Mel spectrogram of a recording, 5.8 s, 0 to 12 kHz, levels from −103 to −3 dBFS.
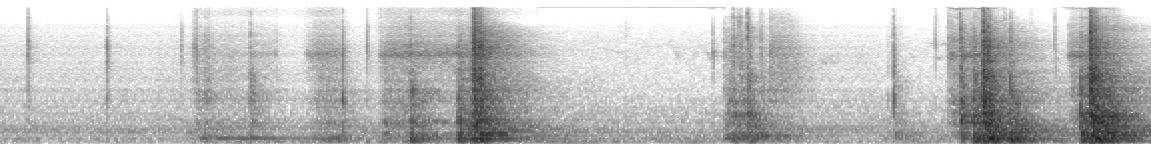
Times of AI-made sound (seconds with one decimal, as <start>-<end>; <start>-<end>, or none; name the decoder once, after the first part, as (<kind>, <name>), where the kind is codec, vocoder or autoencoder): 0.0-2.7 (autoencoder, DAC-VAE); 3.8-4.4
